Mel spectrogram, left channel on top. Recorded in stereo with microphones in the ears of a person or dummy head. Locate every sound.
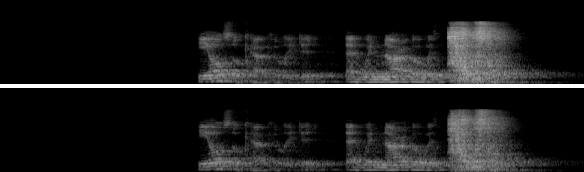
2.0 s a man speaking: 5° left (ahead or behind), 0.7 m
4.5 s tearing paper: 55° left (ahead or behind), 1.6 m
